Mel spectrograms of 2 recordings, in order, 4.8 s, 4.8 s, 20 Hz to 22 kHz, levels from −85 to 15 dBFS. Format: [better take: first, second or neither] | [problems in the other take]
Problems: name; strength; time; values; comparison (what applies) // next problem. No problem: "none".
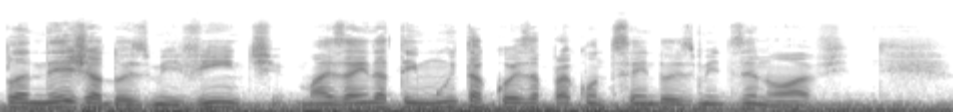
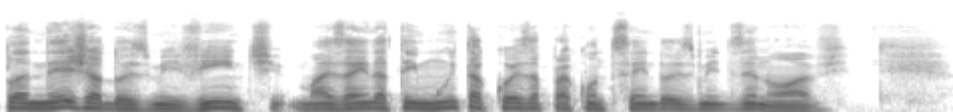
second | low rumble; noticeable; throughout; 10 dB below the speech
